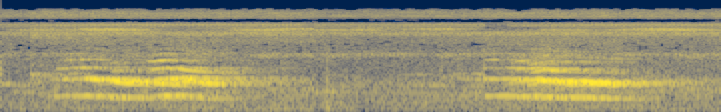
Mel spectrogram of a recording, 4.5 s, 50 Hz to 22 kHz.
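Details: Peacock in Sri Lanka screaming at midnight, Sony ICD-PX470 recording: two loud, nasal, cat-like wails roughly three seconds apart, each slightly falling at the end, with soft background hiss between.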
